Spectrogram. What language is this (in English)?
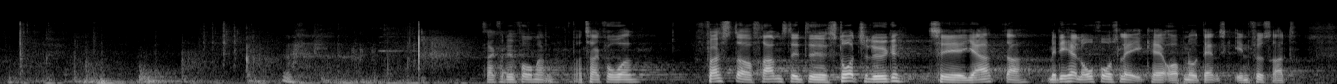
Danish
